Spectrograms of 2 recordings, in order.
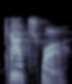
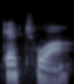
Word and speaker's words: Quechua: just came to me quechua do you speak no it's it's actually pronounced quechua that's it yes yes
